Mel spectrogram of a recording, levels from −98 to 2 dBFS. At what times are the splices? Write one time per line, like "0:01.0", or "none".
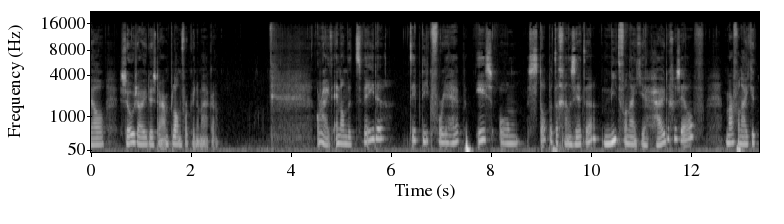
0:08.7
